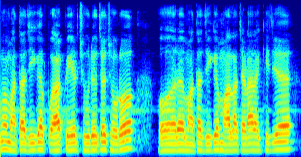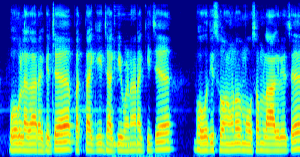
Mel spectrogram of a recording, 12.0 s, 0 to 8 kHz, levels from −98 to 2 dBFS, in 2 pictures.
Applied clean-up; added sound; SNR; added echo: neural mask model DeepFilterNet 3.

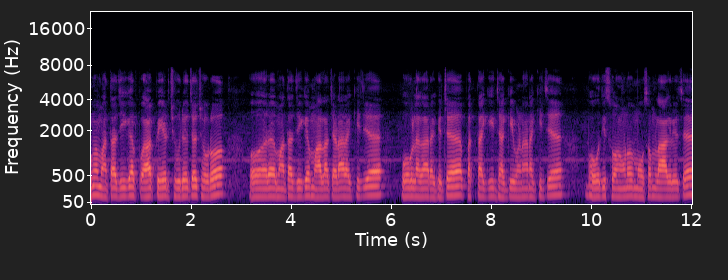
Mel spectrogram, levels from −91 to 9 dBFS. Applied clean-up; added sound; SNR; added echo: none; none; none; none.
